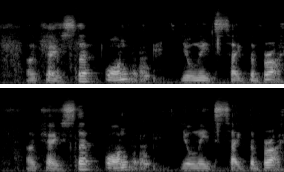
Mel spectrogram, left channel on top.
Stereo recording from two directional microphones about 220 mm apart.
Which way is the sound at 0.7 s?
35° right (ahead or behind).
